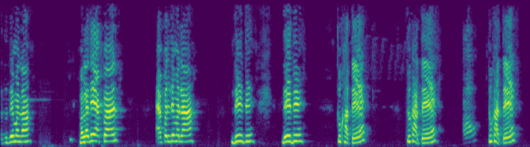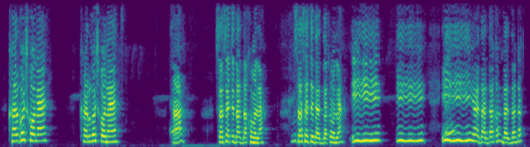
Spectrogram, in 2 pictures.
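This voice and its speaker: A woman baby-talks to a toddler in a coaxing, sing-song way, repeating each phrase over and over. Her voice sits very high and has a bright, ringing edge. She sounds like a vlogging mother at home. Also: normal speed, long pauses.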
